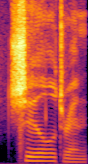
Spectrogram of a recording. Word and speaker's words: children: what do children children children two syllables stress on the first right children children what do children often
